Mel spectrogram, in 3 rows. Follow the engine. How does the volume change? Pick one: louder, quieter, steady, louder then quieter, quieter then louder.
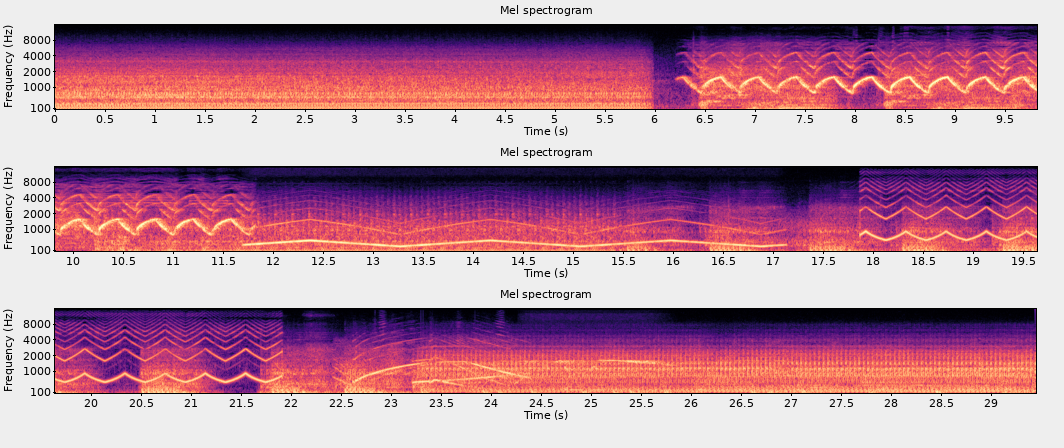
quieter then louder.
